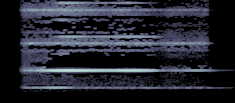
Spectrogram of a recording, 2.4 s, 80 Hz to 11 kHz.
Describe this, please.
Glass Bowed 04
Glass bowed with a violin bow
Glass, Violin-Bow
